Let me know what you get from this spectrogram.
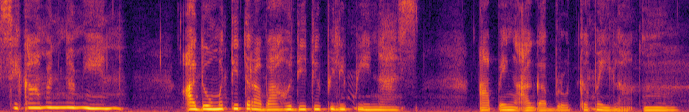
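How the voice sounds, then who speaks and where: A Filipino actress playing a conflicted young woman torn between suitors in a radio drama, with a husky voice. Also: mid-range voice, measured pace, darkish tone. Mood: subdued, devoted. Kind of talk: Ilocano radio drama acting.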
